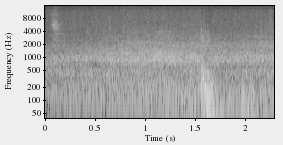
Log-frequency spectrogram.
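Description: A car's passenger door swung shut, closing with a single thump about a second and a half in, over a steady hiss.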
